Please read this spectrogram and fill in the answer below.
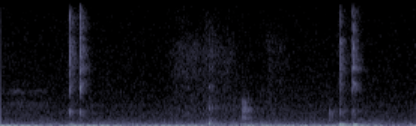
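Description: Faint computer mouse clicks: a pair under a second in, two single clicks around the middle, and another pair near the end.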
